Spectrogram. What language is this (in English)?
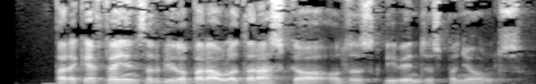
Catalan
